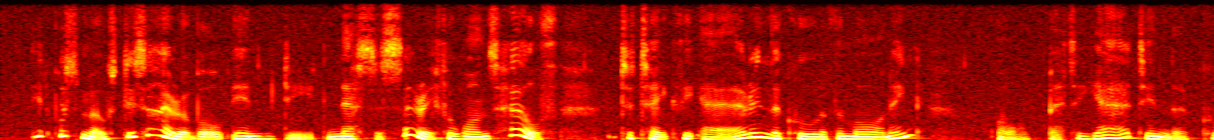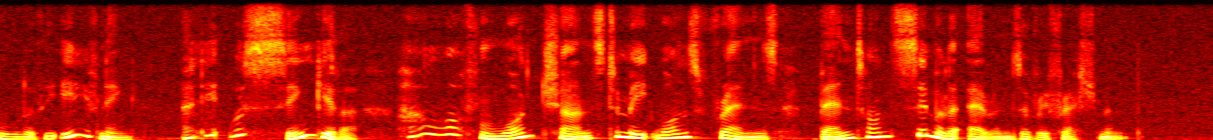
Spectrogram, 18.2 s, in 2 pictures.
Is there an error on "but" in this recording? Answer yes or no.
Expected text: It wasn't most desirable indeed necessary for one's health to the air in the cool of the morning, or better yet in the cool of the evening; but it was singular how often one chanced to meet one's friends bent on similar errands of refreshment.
yes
